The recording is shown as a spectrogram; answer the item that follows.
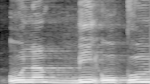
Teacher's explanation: mim sukun bertemu ba Ikhfa Syafawi mim sukun mendengung selama dua atau tiga harakat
